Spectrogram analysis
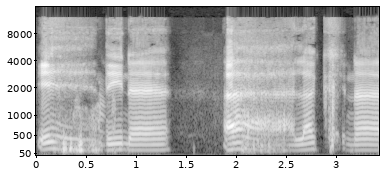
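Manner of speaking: ইহদিনা and আহলাকনা slow, the হ breathed out open; breathy ha demo. Shown as a demonstration. Teacher showing open vocal cords for the letter ha. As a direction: let air flow through the হ in আহলাকনা. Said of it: "হা বলার সময় vocal কর্ডটা পুরোপুরি খোলা থাকে".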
